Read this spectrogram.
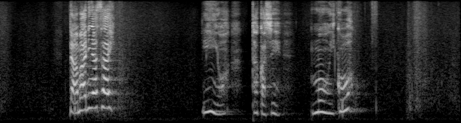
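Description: A young man gasps and speaks in fear.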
